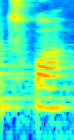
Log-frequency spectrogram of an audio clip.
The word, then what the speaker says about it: toit: lettres muettes de éation comme un toit avec le T qui ne se prononce pas les lettres meettes de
